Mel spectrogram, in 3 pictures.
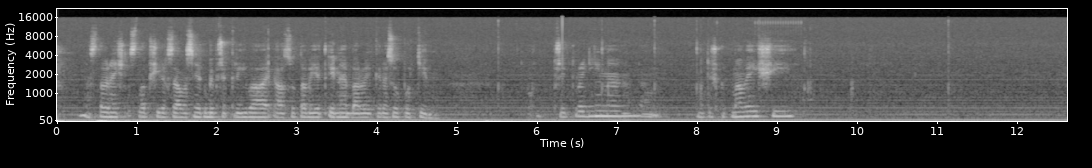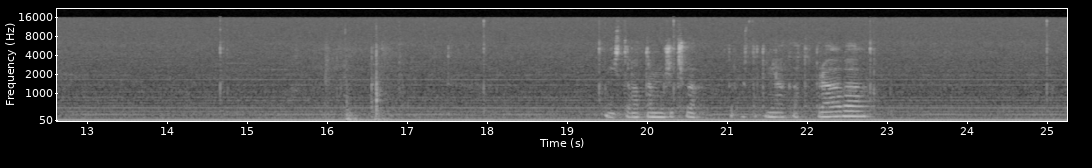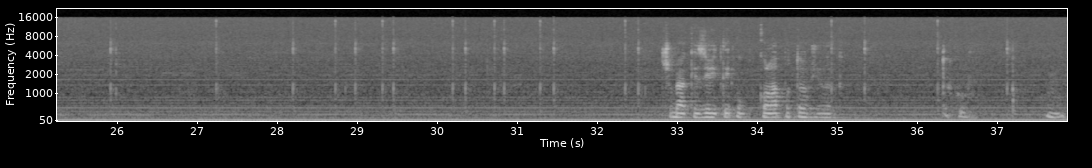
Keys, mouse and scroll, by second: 5.5-9.3 drag, 9.7-11.1 middle drag, 11.1-13.5 drag, 17.8-22.2 drag, 25.1-34.1 drag, 34.9-37.8 drag.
